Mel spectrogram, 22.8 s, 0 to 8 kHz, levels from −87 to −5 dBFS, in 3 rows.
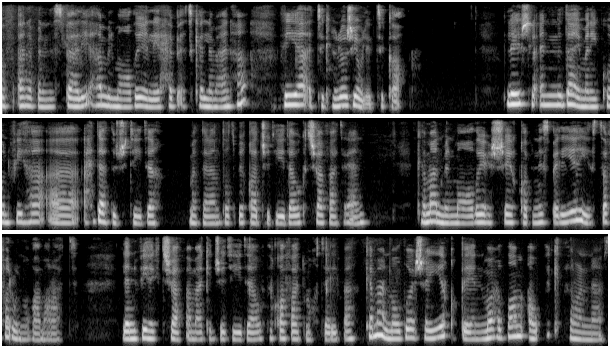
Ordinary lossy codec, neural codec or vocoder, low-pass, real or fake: none; none; 7.2 kHz; real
